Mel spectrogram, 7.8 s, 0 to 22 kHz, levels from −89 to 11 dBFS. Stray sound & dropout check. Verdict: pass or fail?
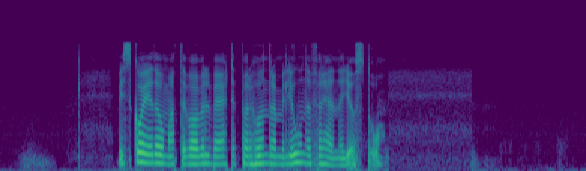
pass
